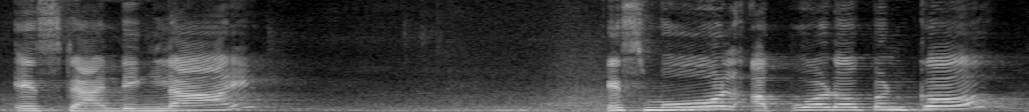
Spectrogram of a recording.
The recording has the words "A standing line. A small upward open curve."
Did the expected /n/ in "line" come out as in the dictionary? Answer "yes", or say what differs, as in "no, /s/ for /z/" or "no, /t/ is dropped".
no, /n/ is dropped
